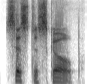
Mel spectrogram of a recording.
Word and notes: cystoscope: American English

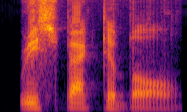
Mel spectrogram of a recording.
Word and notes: Respectable: American English

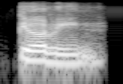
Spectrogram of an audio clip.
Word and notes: purine: Indian

